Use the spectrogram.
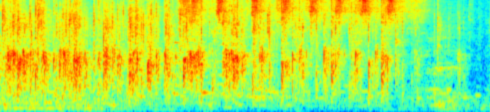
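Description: A church congregation at an evangelical ceremony breaks into sustained applause, dense clapping filling the room for several seconds and easing slightly toward the end.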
